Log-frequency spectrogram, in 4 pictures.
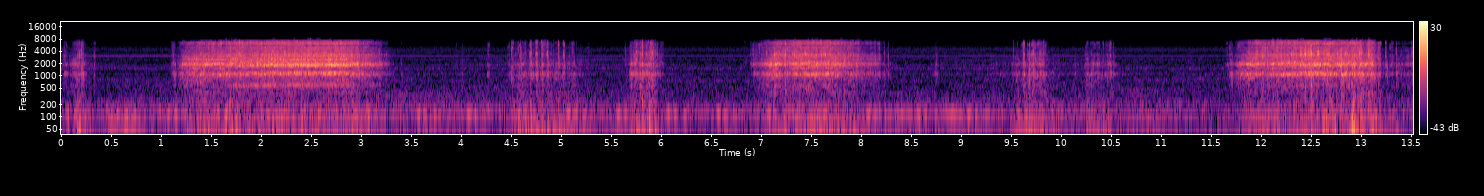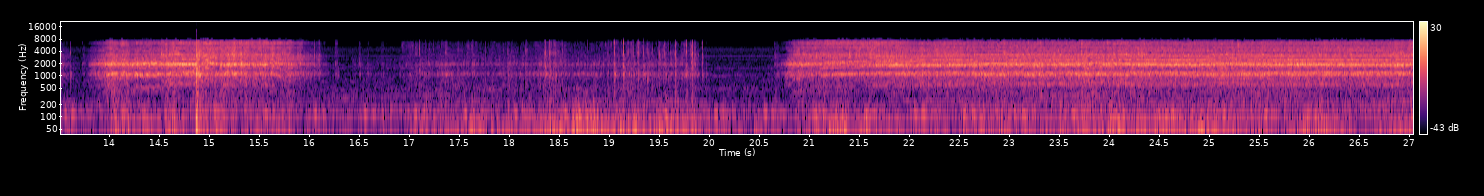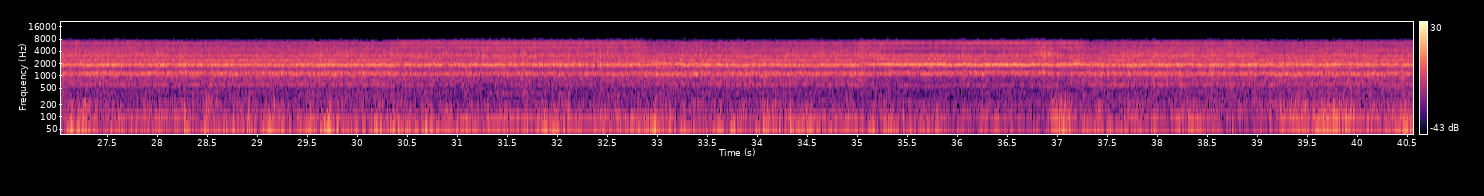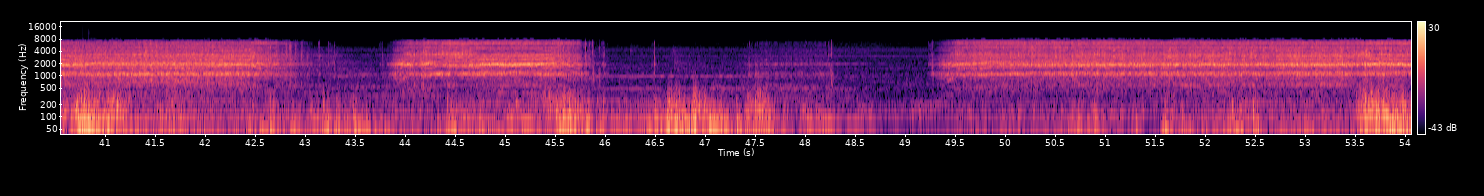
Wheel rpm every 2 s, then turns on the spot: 30, 90, 10, 50, 10, 10, 90, 120, 20, 30, 60, 160, 160, 160, 160, 160, 160, 160, 160, 160, 160, 70, 110, 10, 30, 160, 160.
4-6 16-20 46-48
